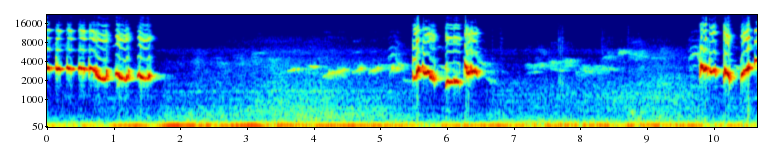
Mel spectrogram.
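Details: Orange-headed thrush from North Bali, Singaraja, singing to stimulate other birds to sing: three loud bursts of rich, rapidly varied whistled phrases, separated by quieter soft warbling and a low background hum.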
